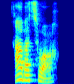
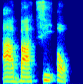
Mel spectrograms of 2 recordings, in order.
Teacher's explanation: The stress is placed on the first syllable.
